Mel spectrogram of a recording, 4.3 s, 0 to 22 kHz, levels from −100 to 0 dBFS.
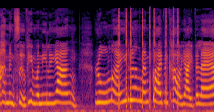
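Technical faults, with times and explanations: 2.37–3.57 s, GSM signalling bursts: a galloping dit-dit-dit of short 217 Hz buzzes at roughly speech level, as the audio circuit rectifies a nearby 2G phone's signalling.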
